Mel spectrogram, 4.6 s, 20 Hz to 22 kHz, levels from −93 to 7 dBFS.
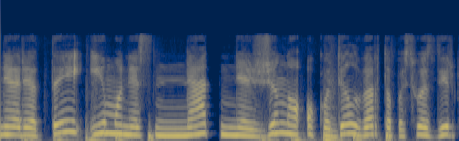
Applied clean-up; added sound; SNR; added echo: neural mask model RNNoise.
